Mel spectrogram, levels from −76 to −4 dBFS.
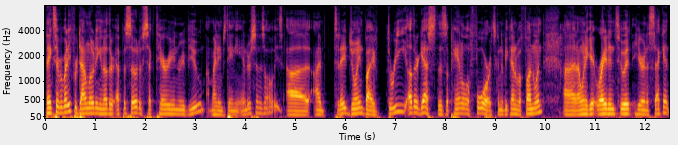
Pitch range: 105-130 Hz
